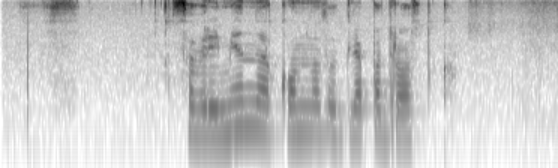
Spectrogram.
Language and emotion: Russian, neutral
